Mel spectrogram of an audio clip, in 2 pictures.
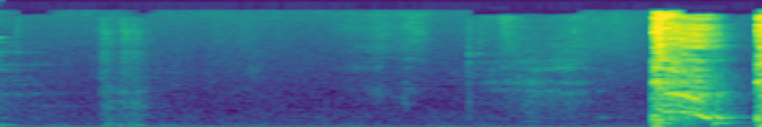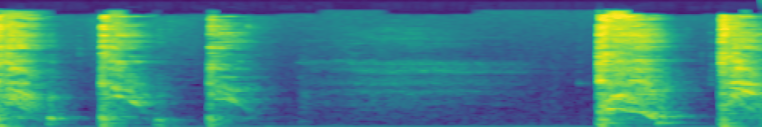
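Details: A little morning cough with one sneeze thrown in: cough.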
